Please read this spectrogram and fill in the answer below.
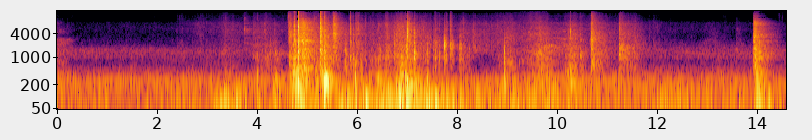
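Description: A pickup truck door and things inside it being handled: a run of clunks and knocks, the loudest about five and seven seconds in.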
